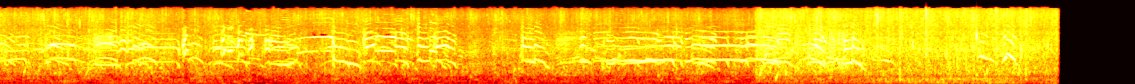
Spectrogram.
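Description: A flock of gulls calling over one another, many short rising-and-falling cries overlapping. The sound cuts off suddenly near the end.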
